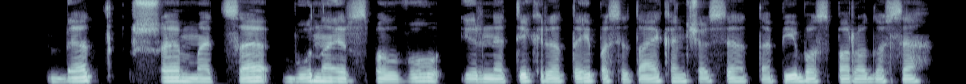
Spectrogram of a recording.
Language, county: Lithuanian, Klaipėda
